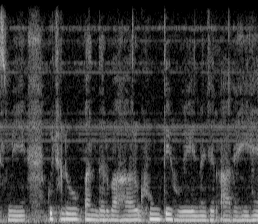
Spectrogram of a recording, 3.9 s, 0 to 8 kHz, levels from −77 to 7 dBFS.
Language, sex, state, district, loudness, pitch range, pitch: Hindi, female, Uttar Pradesh, Lalitpur, -16 LUFS, 155-180 Hz, 160 Hz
